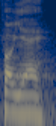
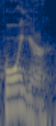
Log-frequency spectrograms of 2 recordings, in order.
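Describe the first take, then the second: First: It is pronounced in the French way. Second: It is pronounced in a non-French, English way. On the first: The speaker calls it right. "It's foyer" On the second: The speaker calls it wrong. "but that's not French. They don't call it foyer"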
